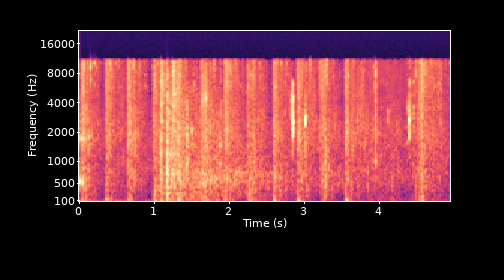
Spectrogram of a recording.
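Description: Footsteps thud at a steady pace.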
